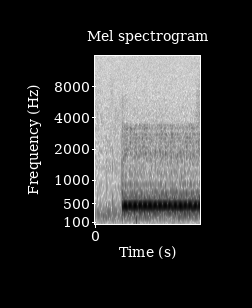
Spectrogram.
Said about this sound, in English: It's a ringing.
